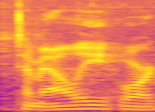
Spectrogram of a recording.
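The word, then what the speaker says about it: tomalley: The word is tamalei. This is the liver of the lobster. Tamali or tamalei or tamalei.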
